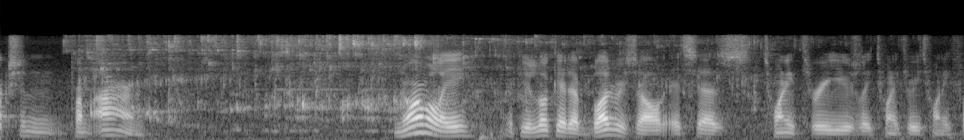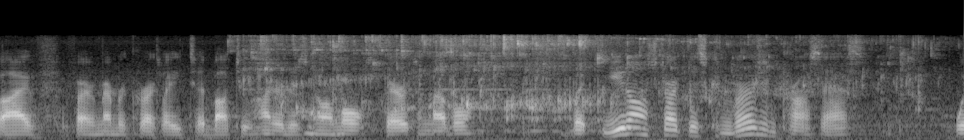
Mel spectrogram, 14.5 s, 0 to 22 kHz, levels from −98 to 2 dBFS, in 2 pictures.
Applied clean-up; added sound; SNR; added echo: none; Water / Liquid; 13 dB; none.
